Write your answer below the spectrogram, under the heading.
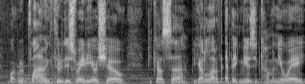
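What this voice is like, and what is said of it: Hoarse, nearly lost voice. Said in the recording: “as you can hear, I've almost lost my voice from this crazy summer”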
